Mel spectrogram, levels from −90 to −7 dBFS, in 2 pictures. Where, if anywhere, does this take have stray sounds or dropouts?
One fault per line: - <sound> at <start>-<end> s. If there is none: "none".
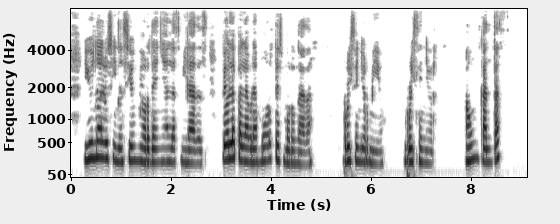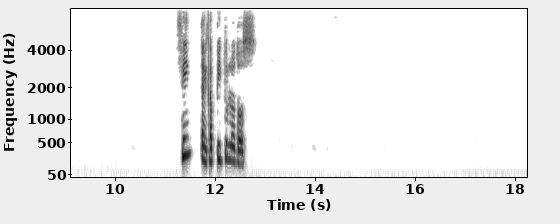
none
